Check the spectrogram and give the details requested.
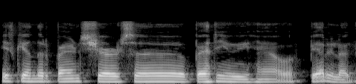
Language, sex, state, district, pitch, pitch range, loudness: Hindi, male, Delhi, New Delhi, 130 Hz, 125-135 Hz, -15 LUFS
